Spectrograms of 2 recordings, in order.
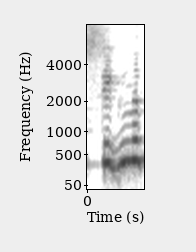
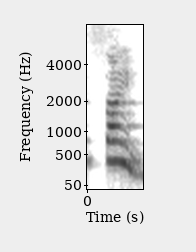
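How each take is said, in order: First: The g is pronounced inside the word. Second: The g is silent inside the word. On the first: The speaker calls it wrong. "सिग्न तो नहीं बोलेंगे" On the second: The speaker calls it right. "जी जो है वो silent हो गया, तो हम उसको बोलेंगे साइन"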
